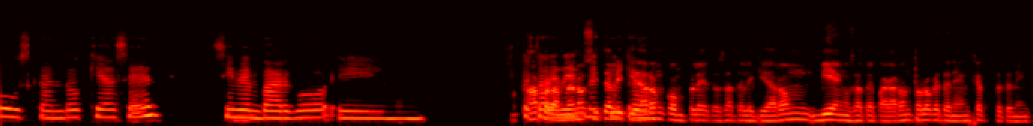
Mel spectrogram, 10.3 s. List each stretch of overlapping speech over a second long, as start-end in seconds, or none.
5.2-6.6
